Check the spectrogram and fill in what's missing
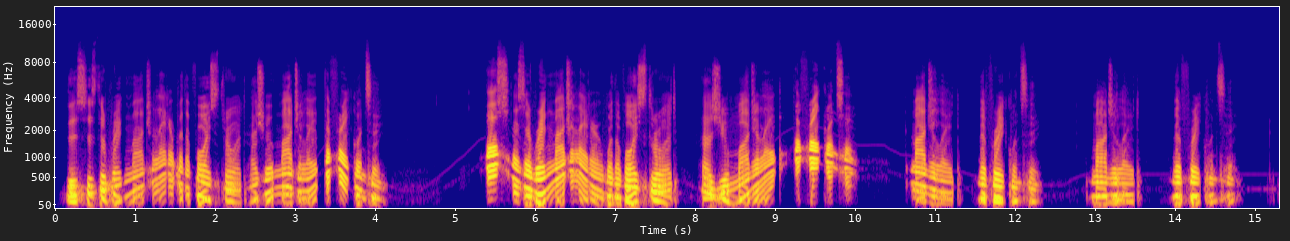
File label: Internal Osc Modded X Voice, ring modulator; analog synth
